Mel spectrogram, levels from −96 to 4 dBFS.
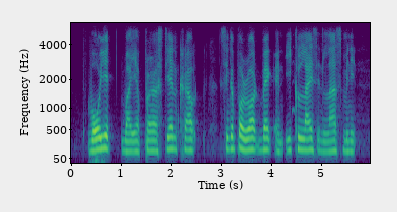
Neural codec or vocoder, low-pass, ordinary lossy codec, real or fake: none; 5.4 kHz; Opus, 24 kbps; real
